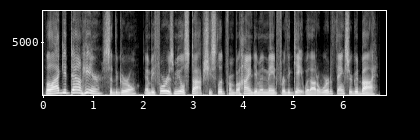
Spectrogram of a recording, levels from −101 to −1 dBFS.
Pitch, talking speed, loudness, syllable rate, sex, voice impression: 165 Hz, 270 wpm, -17 LUFS, 5.7 syllables/s, male, masculine, very adult-like, thick, slightly relaxed, powerful, bright, soft, slightly clear, fluent, cool, intellectual, very refreshing, very sincere, calm, mature, friendly, reassuring, slightly unique, elegant, slightly wild, sweet, lively, kind, slightly modest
